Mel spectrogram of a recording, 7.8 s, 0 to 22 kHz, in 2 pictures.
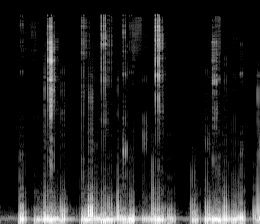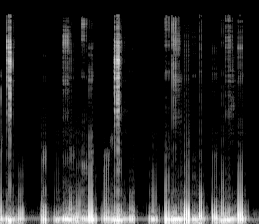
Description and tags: Weird Alien Static 1
This was made from the "Creepy Background Noise 1" I believe and was sped up and HIGHLY altered to sound like this.
abstract, alien, digital, electric, electronic, future, glitch, noise, radio, sci-fi, space, strange, weird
